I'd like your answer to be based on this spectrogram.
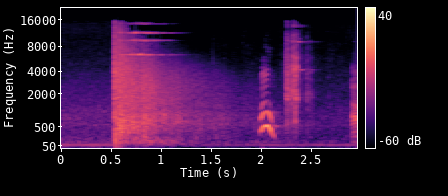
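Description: A single loud, close rifle shot from a .45-70 firing a 325-grain bullet at titanium, with a sharp crack and long decaying echo, followed by a brief metallic ricochet-like ping and a clatter.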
